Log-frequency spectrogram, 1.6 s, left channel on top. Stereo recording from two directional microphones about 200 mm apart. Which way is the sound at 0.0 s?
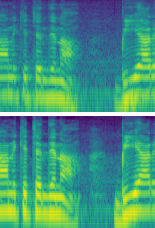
40° right (ahead or behind).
